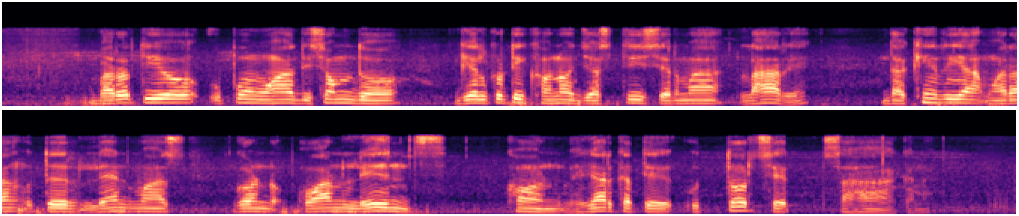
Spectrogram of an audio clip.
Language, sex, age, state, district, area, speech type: Santali, male, 60+, West Bengal, Jhargram, rural, read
